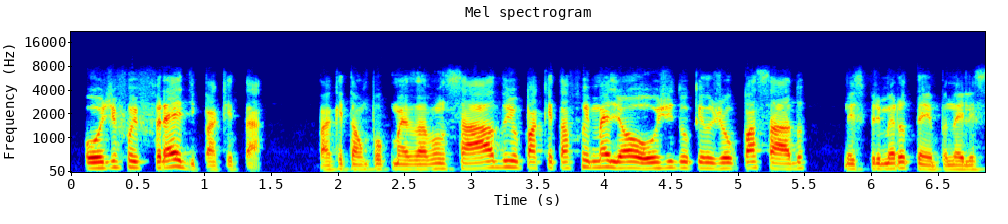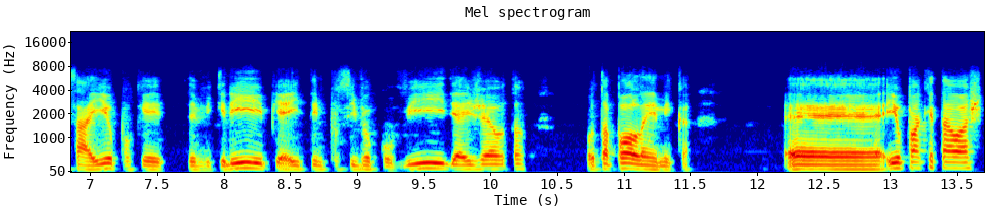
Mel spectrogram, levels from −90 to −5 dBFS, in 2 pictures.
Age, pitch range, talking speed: 20-39, 135-185 Hz, 195 wpm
